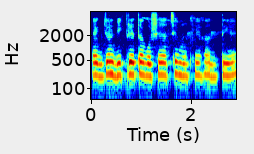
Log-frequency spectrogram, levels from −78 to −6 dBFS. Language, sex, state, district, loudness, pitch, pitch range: Bengali, female, West Bengal, Kolkata, -20 LUFS, 220 Hz, 210-225 Hz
